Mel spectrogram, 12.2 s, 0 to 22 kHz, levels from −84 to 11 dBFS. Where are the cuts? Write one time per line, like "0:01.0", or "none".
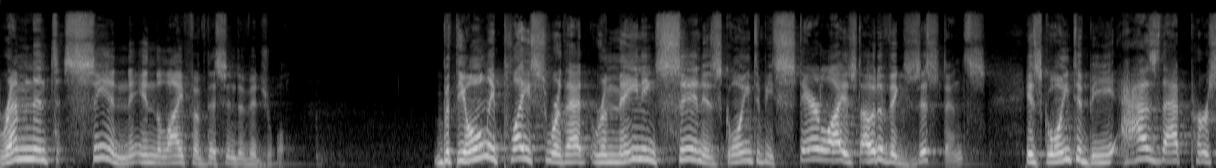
none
